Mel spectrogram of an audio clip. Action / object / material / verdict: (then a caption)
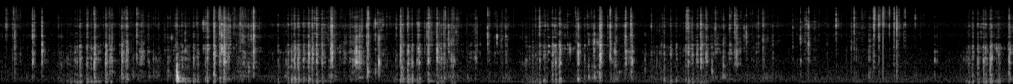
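scrape / bar of laundry soap shaved with a knife blade / soap / none. A utility knife blade repeatedly shaves the edge of a solid bar of amber laundry soap held upright. The result is a dense series of quick, crisp, bright scraping and crackling strokes. Each stroke dies away almost at once, with short pauses between bursts.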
